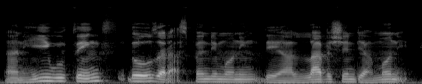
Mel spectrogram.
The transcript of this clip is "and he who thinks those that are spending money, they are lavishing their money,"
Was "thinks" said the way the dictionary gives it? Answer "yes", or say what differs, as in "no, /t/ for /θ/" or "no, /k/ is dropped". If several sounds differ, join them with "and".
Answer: yes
